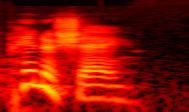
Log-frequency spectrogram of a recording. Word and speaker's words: Pinochet: Yep, the government is overthrown by General Pinochet.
